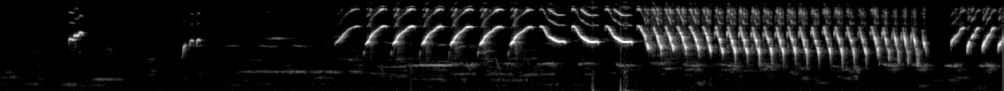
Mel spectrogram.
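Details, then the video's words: Domestic canary song used as a lure to stimulate other canaries to sing: after a few short chirps, a fast series of repeated rising whistled sweeps, then a dense rapid trill around three seconds long, then further sweeps. "Pancingan Burung Kenari Gacor Cuit Cuit Masteran Kenari Paud"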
